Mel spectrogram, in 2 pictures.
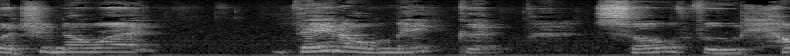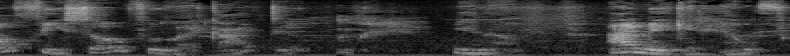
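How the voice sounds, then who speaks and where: A woman speaking with long, frequent pauses amid audible room echo. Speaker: cooking channel host. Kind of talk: casual cooking video talk. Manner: halting, repeating words.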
